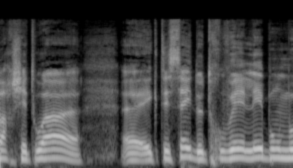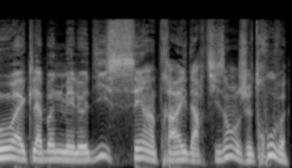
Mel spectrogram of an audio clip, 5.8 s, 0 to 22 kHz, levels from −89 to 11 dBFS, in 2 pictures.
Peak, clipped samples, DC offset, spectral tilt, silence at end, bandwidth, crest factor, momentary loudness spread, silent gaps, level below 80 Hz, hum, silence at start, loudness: -6 dBFS; under 0.1%; under 0.1%; -4.5 dB/octave; 0.05 s; 14.5 kHz; 12 dB; 6 LU; none; -56 dBFS; none; 0 s; -18 LUFS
